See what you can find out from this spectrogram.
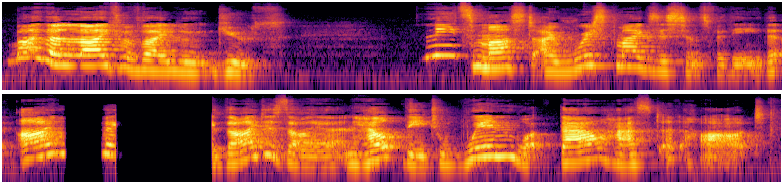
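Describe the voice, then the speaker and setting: A woman's voice: mid-range voice, big pitch swings, slow pace, pushed and bright, roomy sound, full character voice. A woman voicing a devoted, cunning old woman go-between in a storybook, tender and dramatic in archaic phrasing.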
